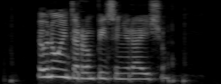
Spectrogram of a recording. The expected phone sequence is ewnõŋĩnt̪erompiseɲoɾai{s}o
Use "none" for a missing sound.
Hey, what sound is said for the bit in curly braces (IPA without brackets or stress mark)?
ʃ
